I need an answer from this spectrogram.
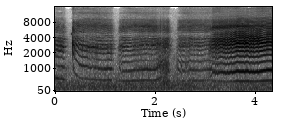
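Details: Pet otter waking its owner in the morning, giving near-continuous high whining squeals. Each squeal starts sharply, slides down and then holds steady. There are brief breaks between them, and the last stretch grows louder and harsher.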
